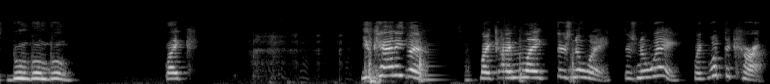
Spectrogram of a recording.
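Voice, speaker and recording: Woman, interview guest, high-ish voice, animated storytelling, repeats words, muffled lo-fi recording. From Canada. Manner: animated, repeats herself, acts out quoted voices.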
